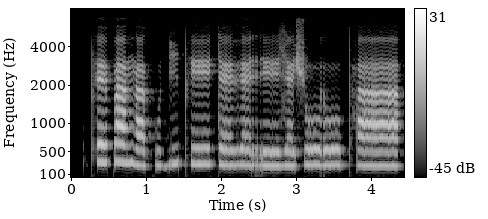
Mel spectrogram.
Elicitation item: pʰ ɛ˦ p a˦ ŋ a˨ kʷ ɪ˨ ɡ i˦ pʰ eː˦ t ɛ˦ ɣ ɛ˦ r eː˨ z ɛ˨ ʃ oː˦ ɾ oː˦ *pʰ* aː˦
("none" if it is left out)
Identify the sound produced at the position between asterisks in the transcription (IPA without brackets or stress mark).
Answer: pʰ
